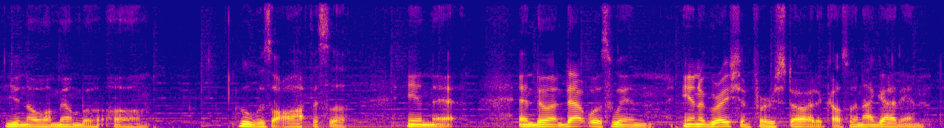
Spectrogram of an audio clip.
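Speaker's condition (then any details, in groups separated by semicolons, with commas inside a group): No condition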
